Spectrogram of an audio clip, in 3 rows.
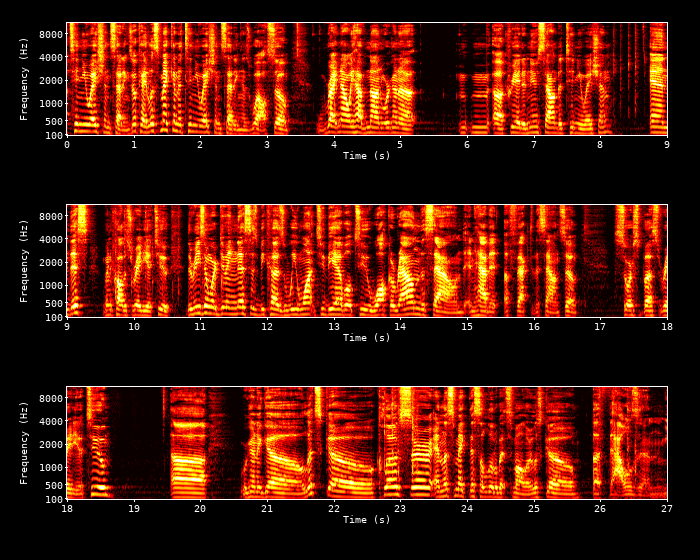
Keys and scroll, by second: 8.0-11.1 typing, 11.3 Return, 22.7 KP_5, 23.2 Return, 25.9 KP_1, 26.2 KP_0.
